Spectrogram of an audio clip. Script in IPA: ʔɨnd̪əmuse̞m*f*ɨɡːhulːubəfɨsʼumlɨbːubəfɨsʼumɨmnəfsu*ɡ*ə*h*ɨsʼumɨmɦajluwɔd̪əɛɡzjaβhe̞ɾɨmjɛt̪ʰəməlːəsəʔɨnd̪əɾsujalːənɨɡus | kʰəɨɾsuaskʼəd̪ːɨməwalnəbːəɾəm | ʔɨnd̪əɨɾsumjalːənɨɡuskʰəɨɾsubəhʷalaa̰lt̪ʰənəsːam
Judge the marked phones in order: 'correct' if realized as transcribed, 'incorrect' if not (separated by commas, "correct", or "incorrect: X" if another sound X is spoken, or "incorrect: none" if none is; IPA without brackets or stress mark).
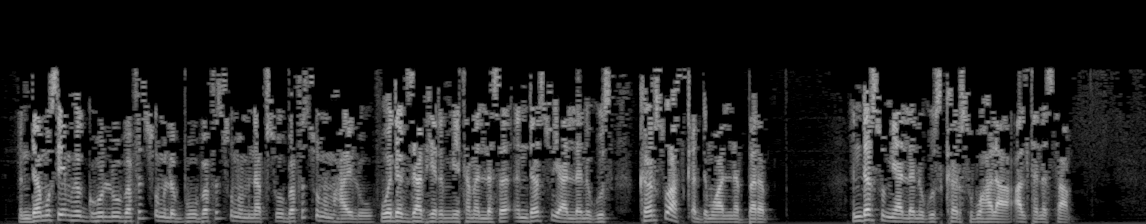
incorrect: h, incorrect: b, incorrect: f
